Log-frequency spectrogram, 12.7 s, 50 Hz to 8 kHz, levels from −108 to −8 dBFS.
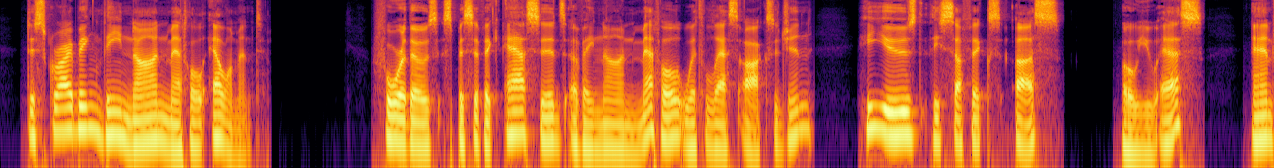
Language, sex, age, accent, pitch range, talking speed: English, male, 40-59, American, 100-135 Hz, 100 wpm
